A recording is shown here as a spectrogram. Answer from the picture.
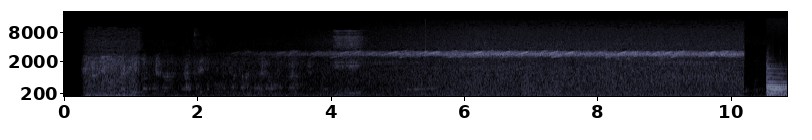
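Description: An animal calling: a steady, high-pitched, finely pulsing buzz that grows louder from about four seconds in, over low background noise. A short loud rush of noise comes in the first second.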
